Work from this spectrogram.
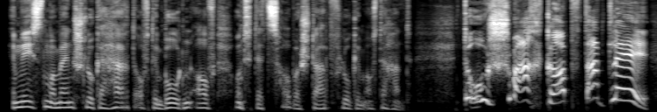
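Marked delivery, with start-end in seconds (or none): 4.6-6.5 high, loud, slow furious yell; shouting. A narrator's reading. Harry, knocked down, screams at Dudley. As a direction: yell in pain and anger. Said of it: "schrie Harry".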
